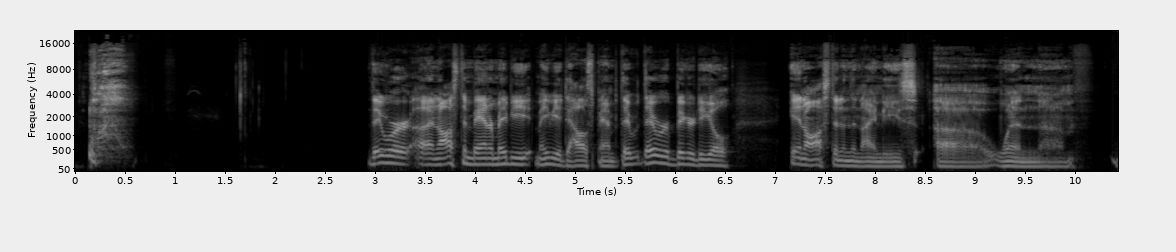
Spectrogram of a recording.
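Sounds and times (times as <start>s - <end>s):
loud harsh cough: 0.1s - 0.7s
speech: 3.0s - 10.4s.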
